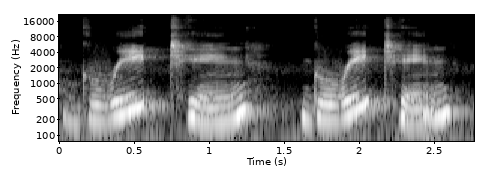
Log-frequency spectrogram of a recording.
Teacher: In the first syllable, we have greeting. Greeting, that long E is accented in the first syllable in greeting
